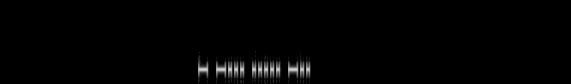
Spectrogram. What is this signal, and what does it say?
Morse code, heard as a keyed tone, about 40 wpm, 700 Hz. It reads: TB5D
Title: DXCC-100 Call Signs - 4 Characters - Repeated 3x - 40wpm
